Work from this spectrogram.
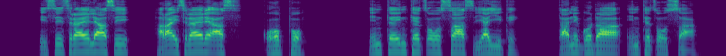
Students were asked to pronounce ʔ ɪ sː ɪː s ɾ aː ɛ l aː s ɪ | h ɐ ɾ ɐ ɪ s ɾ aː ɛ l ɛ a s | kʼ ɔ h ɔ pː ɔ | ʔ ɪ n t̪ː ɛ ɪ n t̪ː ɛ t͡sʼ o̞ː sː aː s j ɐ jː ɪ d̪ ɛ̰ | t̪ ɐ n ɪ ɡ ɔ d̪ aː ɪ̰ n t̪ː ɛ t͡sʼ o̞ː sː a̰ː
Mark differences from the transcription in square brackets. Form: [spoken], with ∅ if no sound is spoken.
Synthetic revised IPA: ʔ ɪ sː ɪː s ɾ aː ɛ l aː s ɪ | h ɐ ɾ ɐ ɪ s ɾ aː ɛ l ɛ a s | kʼ ɔ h ɔ pː ɔ | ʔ ɪ n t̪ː ɛ ɪ n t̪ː ɛ t͡sʼ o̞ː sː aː s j ɐ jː ɪ [t̪] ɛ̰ | t̪ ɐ n ɪ ɡ ɔ d̪ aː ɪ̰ n t̪ː ɛ t͡sʼ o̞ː sː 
